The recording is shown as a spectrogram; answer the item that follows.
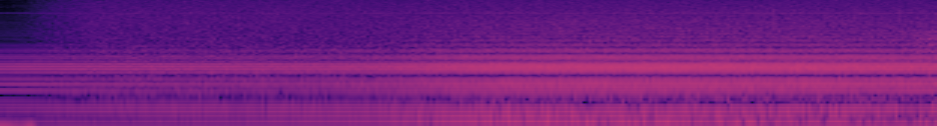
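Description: Steady electrical mains hum with a stack of overtones over a hiss, picked up in the audio line, growing slightly louder about two to three seconds in.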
